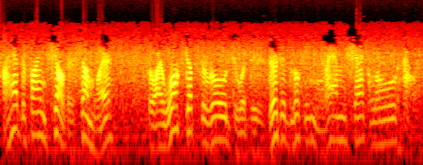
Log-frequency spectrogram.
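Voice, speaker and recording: A man's voice: a little high, lively intonation, brisk, natural voice. A man playing a genial announcer in a 1930s radio comedy, speaking in a polished storytelling and salesman style. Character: genial announcer spinning a tale into a sales pitch. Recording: tinny, noisy 1930s radio recording.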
